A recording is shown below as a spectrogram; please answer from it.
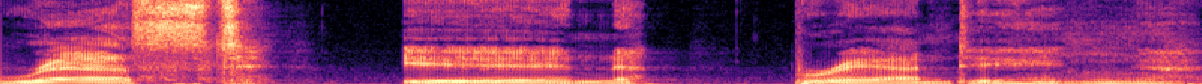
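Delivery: low voice with the word in drawn out. Asked for a wrestler impression: Undertaker impression. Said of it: "Give me the Undertaker".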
